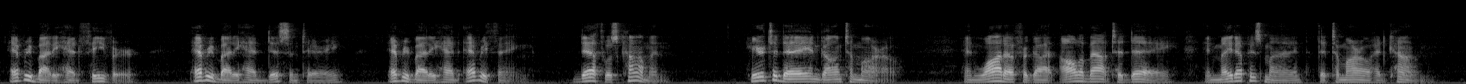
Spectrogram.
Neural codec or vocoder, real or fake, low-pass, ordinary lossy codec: vocoder, 44.1 kHz, 128 mel bands every 512 samples, BigVGAN v2; fake; 7.2 kHz; Opus, 64 kbps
